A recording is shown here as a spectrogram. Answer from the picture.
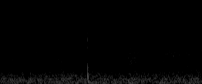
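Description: Near silence with one faint tap of a stylus tip on a tablet's glass screen a little under a second in.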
